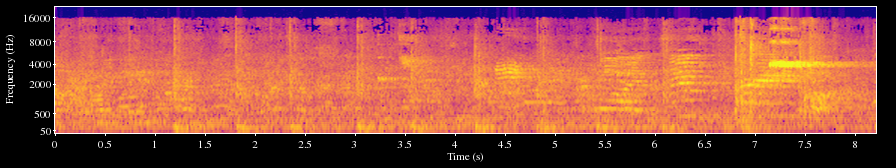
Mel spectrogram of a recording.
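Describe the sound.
A basketball dribbled on a court during a youth game: repeated thudding bounces in a loose rhythm under steady crowd noise and voices.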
